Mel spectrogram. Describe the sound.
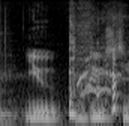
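A single short, voiced sneeze bursts out, and a person starts talking right after it.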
